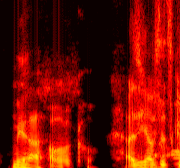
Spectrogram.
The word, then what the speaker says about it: Orko: Deswegen habe ich ihn auch so wie im Hörspiel ausgesprochen. Orko.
